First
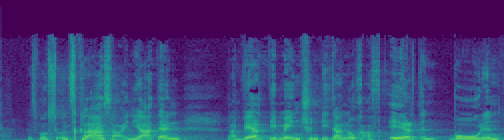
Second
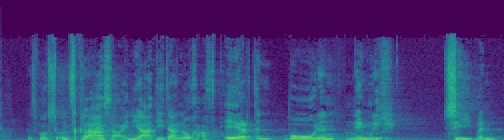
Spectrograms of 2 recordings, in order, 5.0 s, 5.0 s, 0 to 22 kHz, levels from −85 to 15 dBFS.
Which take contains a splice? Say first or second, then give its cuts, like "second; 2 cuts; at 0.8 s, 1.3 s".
second; 2 cuts; at 1.5 s, 3.4 s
